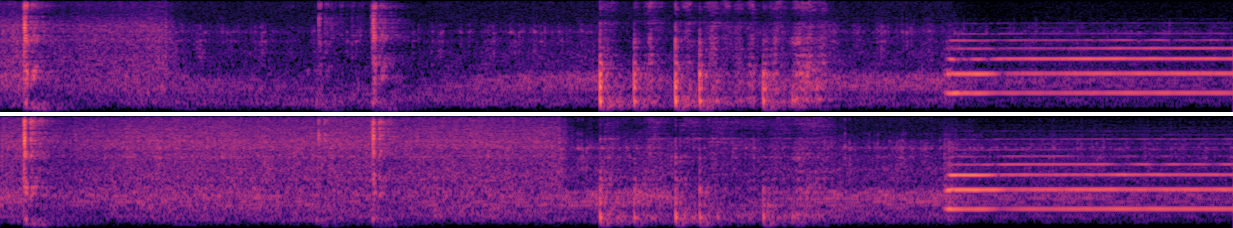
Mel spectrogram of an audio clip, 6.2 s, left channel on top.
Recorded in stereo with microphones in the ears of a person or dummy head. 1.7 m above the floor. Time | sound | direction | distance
0.1 | scissors | centre (ahead or behind) | 3 m
3.0 | writing | 25° left (ahead or behind) | 1.0 m
4.7 | a flute | 80° right | 5 m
